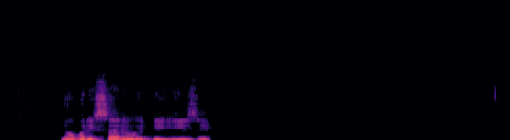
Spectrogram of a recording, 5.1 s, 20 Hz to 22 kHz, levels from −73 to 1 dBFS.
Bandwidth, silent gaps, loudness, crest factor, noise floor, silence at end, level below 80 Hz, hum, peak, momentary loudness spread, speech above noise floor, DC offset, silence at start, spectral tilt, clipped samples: 11 kHz; none; -33 LUFS; 18 dB; under -90 dBFS; 3 s; -76 dBFS; none; -20 dBFS; 11 LU; over 58 dB; under 0.1%; 0.6 s; -5.5 dB/octave; under 0.1%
